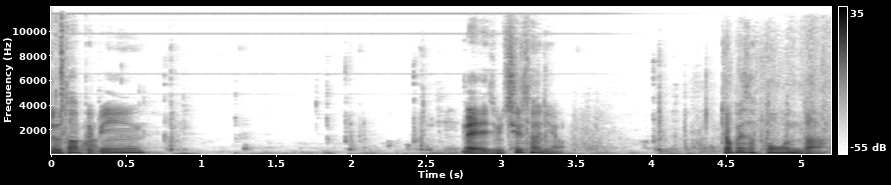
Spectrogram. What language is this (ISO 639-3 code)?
kor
